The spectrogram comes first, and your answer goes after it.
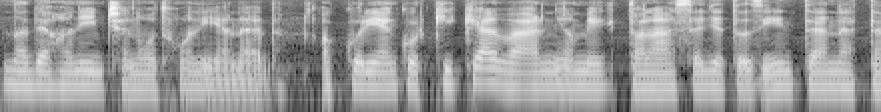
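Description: Very fast and with vocal fry, a woman's very deep, low voice carries a dark, mellow tone and fairly even intonation. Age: 60s. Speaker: podcast interviewer. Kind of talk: interview. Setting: small workshop.

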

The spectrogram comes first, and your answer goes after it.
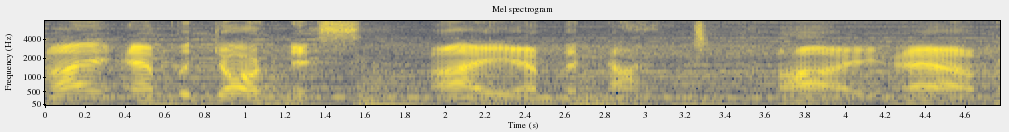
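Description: A man uses a put-on character voice at a very slow pace. Loud music plays in the background. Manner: ominous, less scary than intended.

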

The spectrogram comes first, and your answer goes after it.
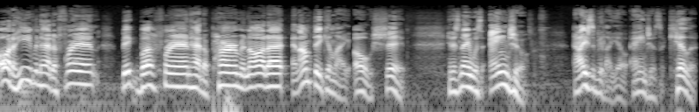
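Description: A man projects a raised, high-pitched voice with a bright, sharp tone and lively intonation. He moves at a fairly quick pace in a very clean recording with a silent background. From Los Angeles, US. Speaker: comedian. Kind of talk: casual chat. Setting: studio. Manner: animated.

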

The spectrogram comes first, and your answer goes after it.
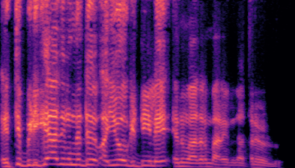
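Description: In a dry, close recording with no echo, a man uses a raised, projected voice at a high pitch with very wide pitch swings. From Kerala, Palakkad. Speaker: radio jockey and podcaster. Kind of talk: casual interview chat.

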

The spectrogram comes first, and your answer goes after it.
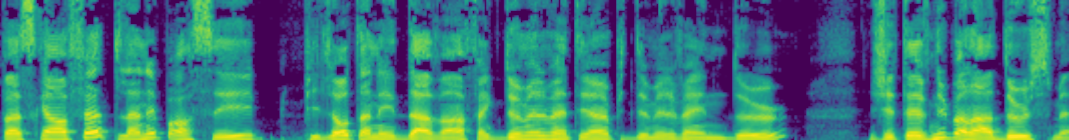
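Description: The sound is dry and close, with no echo. A man with a fairly high pitch talks at a fairly slow pace with lively intonation. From Quebec (Laval, near Montreal). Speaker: podcast guest, musician and brewer. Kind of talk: casual chat.

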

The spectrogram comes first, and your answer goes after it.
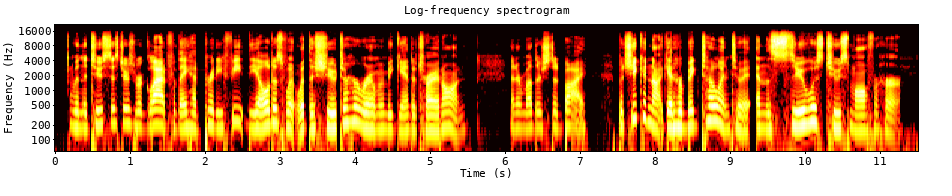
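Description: Talking at a fairly quick pace, a woman has a fairly low pitch, a dark, mellow tone and ordinary pitch variation. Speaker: podcast host. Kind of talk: reading aloud.

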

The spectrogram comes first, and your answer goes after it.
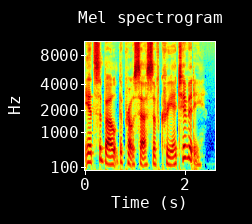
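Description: In a very clean recording with a silent background, a woman with a normal speaking voice and fairly low pitch talks at a moderate pace. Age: 60s. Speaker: writer and creative writing teacher. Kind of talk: casual interview.

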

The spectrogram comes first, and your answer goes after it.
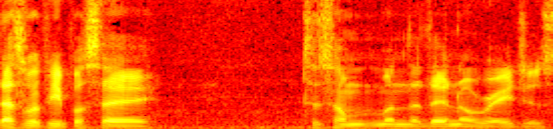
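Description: This is a man with a fairly low-pitched voice. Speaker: gaming community moderator and veteran. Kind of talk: casual chat. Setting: podcast recording session with monitor. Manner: rarely shows emotion.

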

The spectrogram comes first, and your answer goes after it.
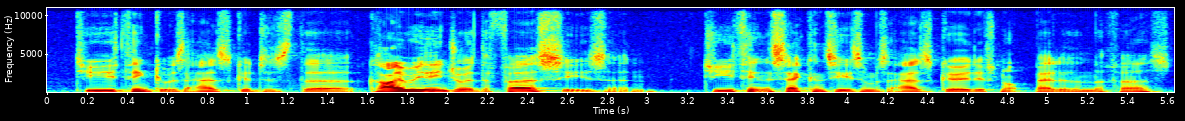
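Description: A man's fairly low-pitched voice, very fast with hardly any pauses, with vocal fry and fairly even intonation. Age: 20s. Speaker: podcast co-host. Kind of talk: casual chat.

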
